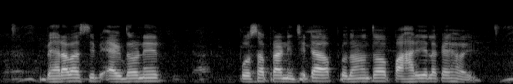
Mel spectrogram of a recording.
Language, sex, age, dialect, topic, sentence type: Bengali, male, 18-24, Standard Colloquial, agriculture, statement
